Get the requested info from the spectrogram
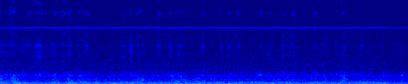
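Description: A Staedtler handwriting pen writing words on a sheet of paper: a faint, steady scratch of the pen tip moving across the page.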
